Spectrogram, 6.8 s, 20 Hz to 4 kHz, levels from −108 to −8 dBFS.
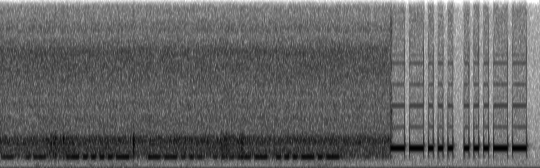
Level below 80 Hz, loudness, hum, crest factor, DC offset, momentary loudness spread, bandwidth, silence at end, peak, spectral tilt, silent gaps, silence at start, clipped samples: -48 dBFS; -16 LUFS; none; 16 dB; 1%; 5 LU; 4 kHz; 0.15 s; 0 dBFS; -8 dB/octave; none; 0 s; under 0.1%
